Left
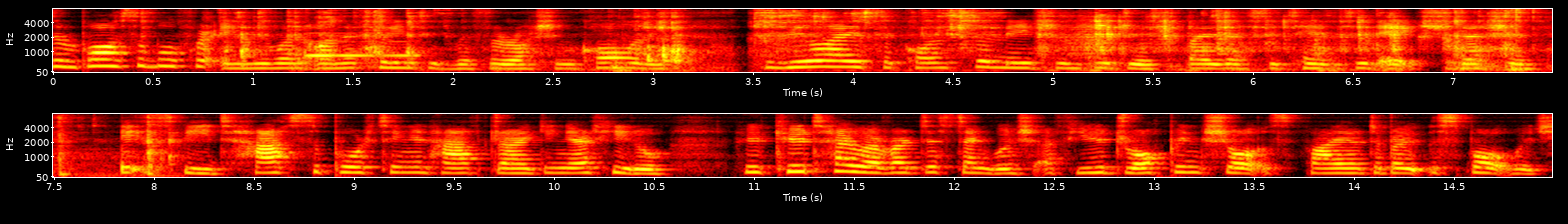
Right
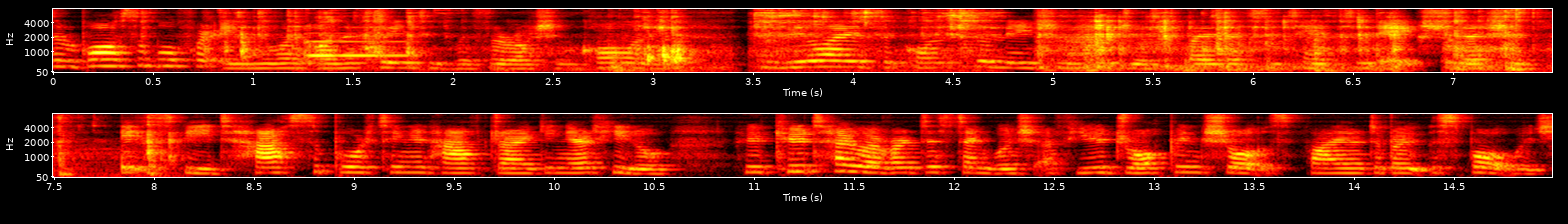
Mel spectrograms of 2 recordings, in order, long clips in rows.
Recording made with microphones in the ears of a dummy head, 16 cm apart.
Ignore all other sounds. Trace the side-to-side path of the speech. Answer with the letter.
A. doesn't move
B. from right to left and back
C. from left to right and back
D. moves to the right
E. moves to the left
A.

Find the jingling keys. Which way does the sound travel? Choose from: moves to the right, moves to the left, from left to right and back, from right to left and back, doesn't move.
from left to right and back.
